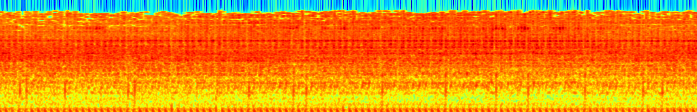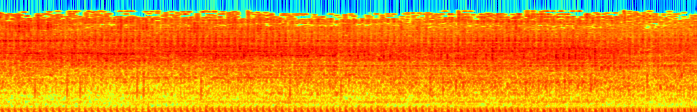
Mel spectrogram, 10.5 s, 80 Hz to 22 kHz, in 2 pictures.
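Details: Villiers Mk 12 stationary engine running on butane camping gas via a regulator: steady, even single-cylinder chuff at a slow constant speed with no knocks or misses; runs healthy.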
